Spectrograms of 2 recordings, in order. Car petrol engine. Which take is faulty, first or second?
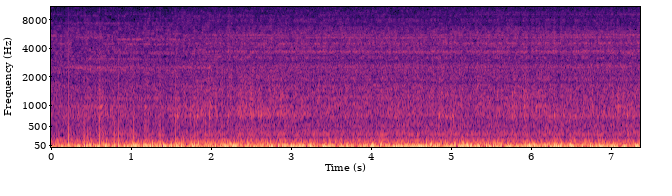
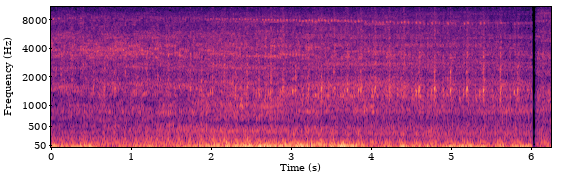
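second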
